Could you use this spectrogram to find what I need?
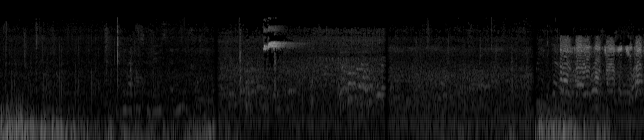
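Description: Runners' footsteps patter on a paved road.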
